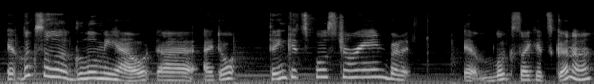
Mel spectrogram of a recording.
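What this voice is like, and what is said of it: Minnesota accent. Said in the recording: “I could listen to your Minnesota accent all day long ... You can tell she lives in Minnesota”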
